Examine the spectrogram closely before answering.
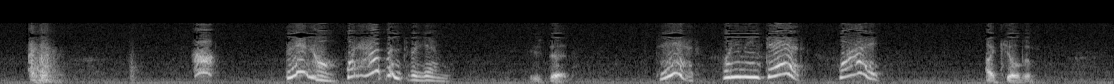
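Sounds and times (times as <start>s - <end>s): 
door closing: 0.3s - 0.7s
speech: 3.2s - 4.6s, 5.3s - 5.8s, 6.6s - 8.1s, 8.7s - 8.9s, 9.8s - 10.5s.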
